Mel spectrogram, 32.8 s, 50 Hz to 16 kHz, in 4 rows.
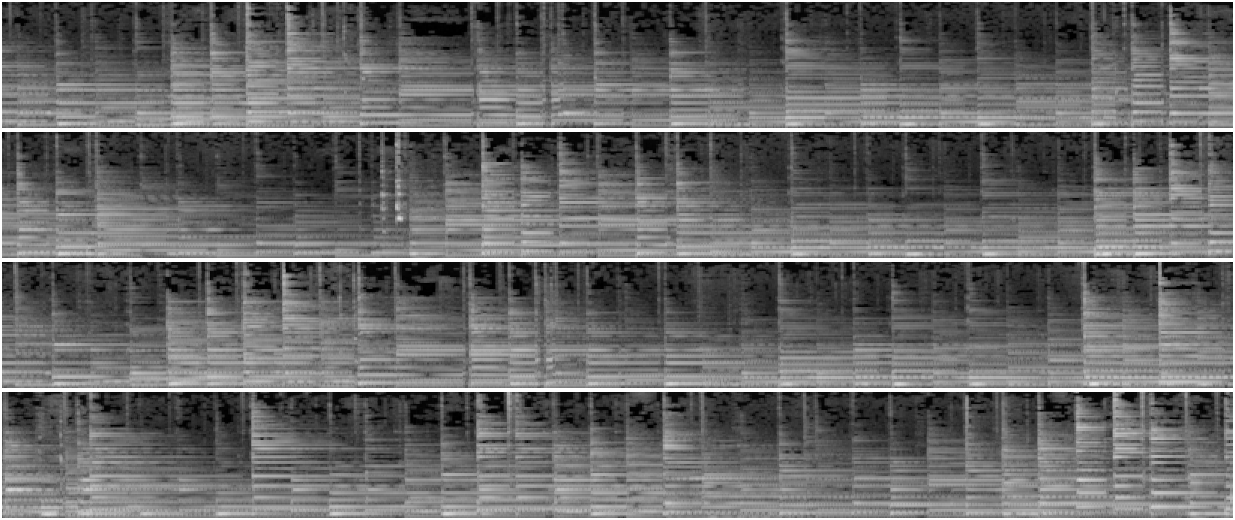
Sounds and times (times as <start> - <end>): Acoustic guitar: 0.0 - 32.8
Strum: 0.0 - 32.8.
